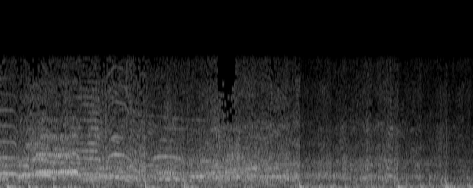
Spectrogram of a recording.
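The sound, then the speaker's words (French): A crowd of supporters cheers loudly at a wrestling match in Niger as double Niger champion Issaka Issaka of Dosso wins against champion Tassiou Sani: many voices shouting and whooping at once. The roar is steady and dense for the whole stretch, with individual yells rising above it. “Après un quart d'heure de lutte très technique, c'est Issaka Issaka qui sortira vainqueur sous les acclamations de ses supporters.”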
